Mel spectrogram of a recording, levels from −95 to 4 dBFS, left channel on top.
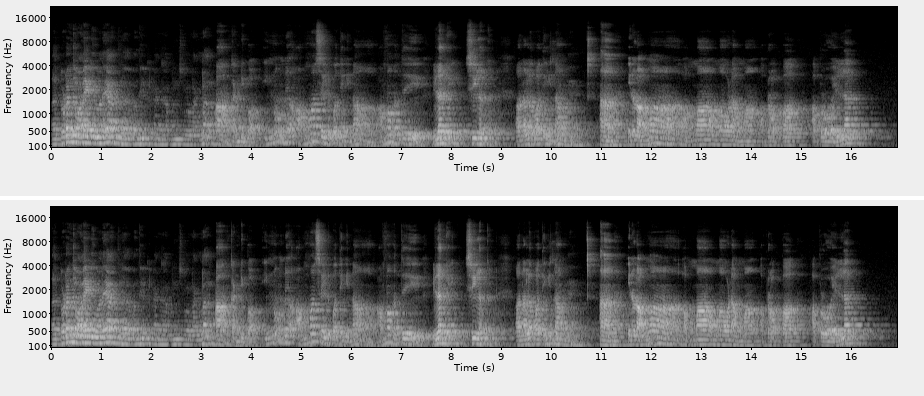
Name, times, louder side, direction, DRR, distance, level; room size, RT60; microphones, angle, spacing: voice 1, 0.0-3.2 9.9-10.5, right 1 dB, 15° right, -2 dB, 1.1 m, -28 dB
voice 2, 3.3-8.9 9.3-10.3 11.0-14.9 15.2-16.0, right 1 dB, 55° right, 0 dB, 1.4 m, -29 dB
7.2 x 4.7 x 6.2 m, 1.4 s
head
